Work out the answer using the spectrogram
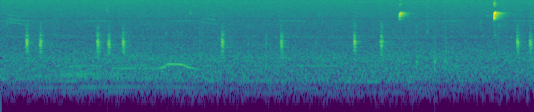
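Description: Woodland birds calling: scattered short, sharp chip notes over a steady hiss, with the loudest a high, sharp note near the end.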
